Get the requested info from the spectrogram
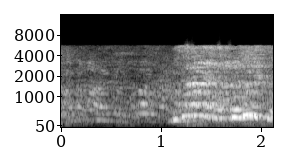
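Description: Crowd chatter: several voices talking over one another in a large hall, none clearly made out.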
